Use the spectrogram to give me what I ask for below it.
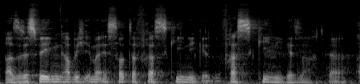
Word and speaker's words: Isotta Fraschini: Wirklich, also das CHI wird KI ausgesprochen, also Isotta Fraschini.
